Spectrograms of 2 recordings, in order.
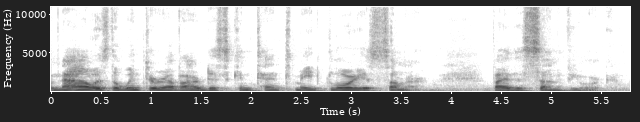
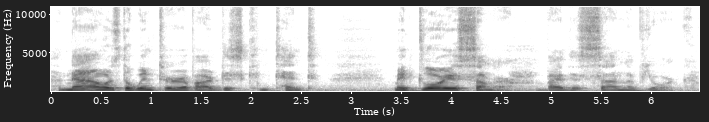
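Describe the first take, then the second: First: It runs on without a pause after discontent. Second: There is a pause after discontent.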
